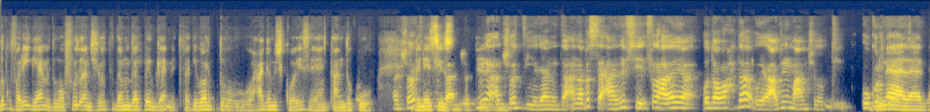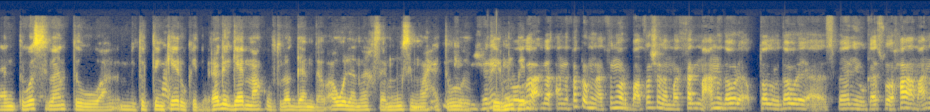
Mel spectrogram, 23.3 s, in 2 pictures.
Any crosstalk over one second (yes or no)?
yes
